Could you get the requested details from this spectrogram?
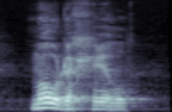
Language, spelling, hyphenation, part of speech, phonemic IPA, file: Dutch, modegril, mo‧de‧gril, noun, /ˈmoː.dəˌɣrɪl/, Nl-modegril.ogg
- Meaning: a freak of fashion, something intrinsically weird that lasts only the season when fashion dictates it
